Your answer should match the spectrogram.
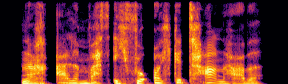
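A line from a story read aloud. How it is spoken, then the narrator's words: Angry roar. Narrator (German): brüllte Fritz ihn an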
